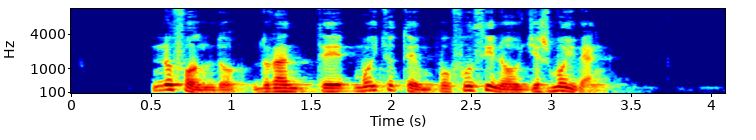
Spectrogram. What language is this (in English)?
Galician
